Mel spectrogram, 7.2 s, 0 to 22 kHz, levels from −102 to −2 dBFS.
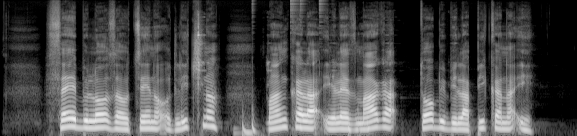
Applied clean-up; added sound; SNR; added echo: neural mask model DeepFilterNet 3.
